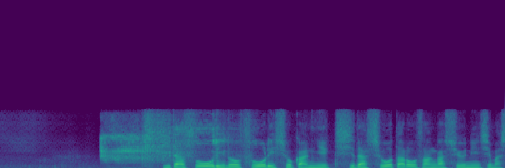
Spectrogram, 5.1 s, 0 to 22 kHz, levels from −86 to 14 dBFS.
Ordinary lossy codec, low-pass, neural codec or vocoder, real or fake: none; none; codec, 16 kHz, 0.9 kbps, LongCat-Audio-Codec; fake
